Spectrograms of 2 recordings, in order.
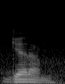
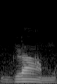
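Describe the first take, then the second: First: A vowel sound breaks up the g and r. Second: The g and r form one tight cluster. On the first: "তখন আমরা বলে ফেলি গ্যারাম" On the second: "আমরা সাধারণত বলি গ্রাম কথাটা বলি"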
